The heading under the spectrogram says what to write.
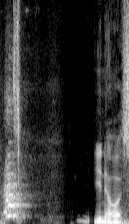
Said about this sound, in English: Wow, the dogs ran in specifically to bark right next to the microphones.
